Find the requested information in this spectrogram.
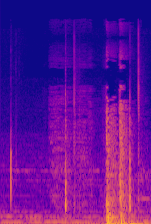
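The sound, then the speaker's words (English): A door handle clicks and a front door swings open, followed by a louder thud as it shuts, with faint rattling and low rumble around it. No one speaks. “Why have they left the door unlocked?”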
